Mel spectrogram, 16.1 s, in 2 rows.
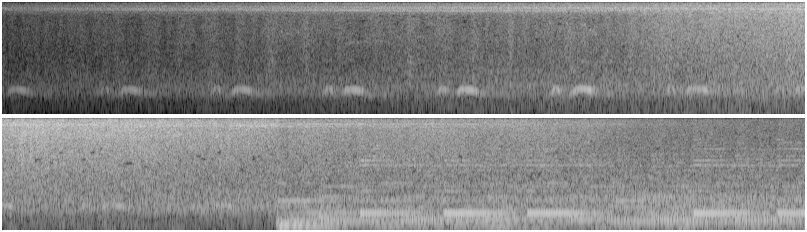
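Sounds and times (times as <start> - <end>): background hiss: 0.0 - 16.0
bird hooting: 4.4 - 6.0.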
